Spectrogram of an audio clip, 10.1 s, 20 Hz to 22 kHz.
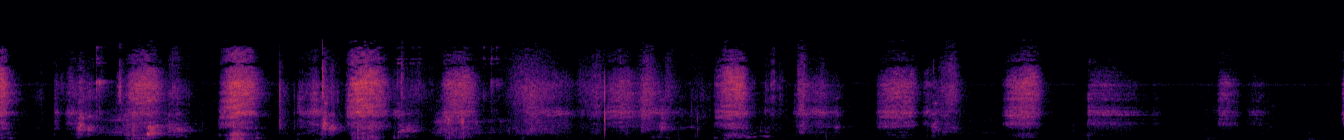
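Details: Puggle with occasional breathing problems: repeated loud snorting, wheezy breaths, roughly 90 a minute, during an episode lasting minutes, earlier worse and described as his worst ever, audible from upstairs.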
